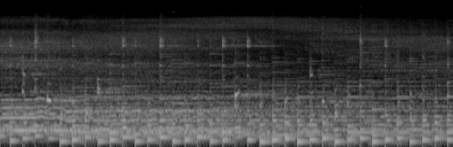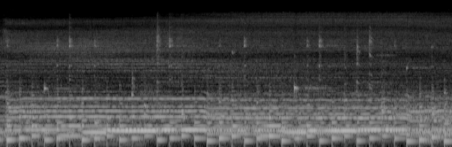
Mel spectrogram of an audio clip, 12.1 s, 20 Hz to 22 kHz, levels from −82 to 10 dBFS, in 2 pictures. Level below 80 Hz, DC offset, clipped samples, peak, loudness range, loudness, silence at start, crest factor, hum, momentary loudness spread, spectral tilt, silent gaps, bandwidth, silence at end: -54 dBFS; under 0.1%; under 0.1%; -12 dBFS; 5 LU; -25 LUFS; 0 s; 14 dB; none; 7 LU; -5.5 dB/octave; none; 16.5 kHz; 0 s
